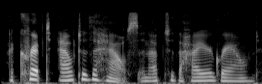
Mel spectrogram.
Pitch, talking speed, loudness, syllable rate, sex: 175 Hz, 275 wpm, -21 LUFS, 6.0 syllables/s, female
